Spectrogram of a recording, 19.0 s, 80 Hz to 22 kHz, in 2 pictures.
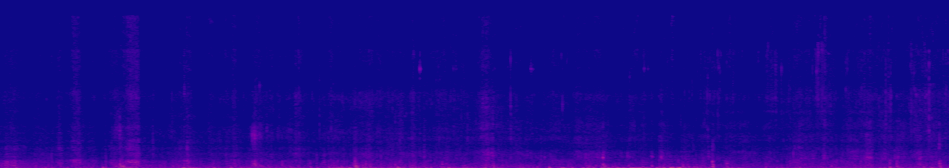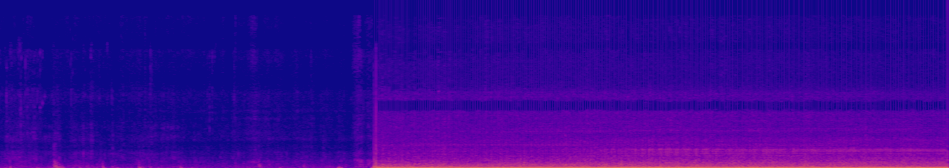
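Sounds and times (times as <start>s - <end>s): engine running: 13.3s - 18.9s.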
